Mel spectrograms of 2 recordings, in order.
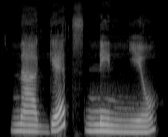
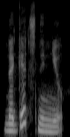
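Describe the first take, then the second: First: "Nagets ninyo" drawn out slowly; slow model. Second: Said in the usual way. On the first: Shown as a demonstration. Teacher models phrase slowly, then normally.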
